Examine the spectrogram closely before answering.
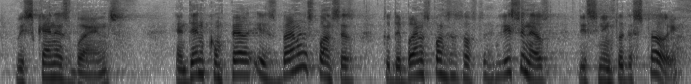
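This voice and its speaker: Fairly quick and fairly high, a man's voice with a non-native accent swings very widely in pitch. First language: not English. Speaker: neuroscientist. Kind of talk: conference talk.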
